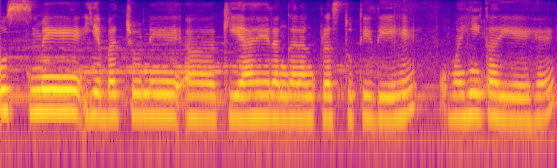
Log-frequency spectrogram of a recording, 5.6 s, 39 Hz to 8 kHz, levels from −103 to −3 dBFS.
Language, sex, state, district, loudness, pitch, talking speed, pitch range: Hindi, female, Himachal Pradesh, Shimla, -16 LUFS, 195 Hz, 150 wpm, 190-205 Hz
